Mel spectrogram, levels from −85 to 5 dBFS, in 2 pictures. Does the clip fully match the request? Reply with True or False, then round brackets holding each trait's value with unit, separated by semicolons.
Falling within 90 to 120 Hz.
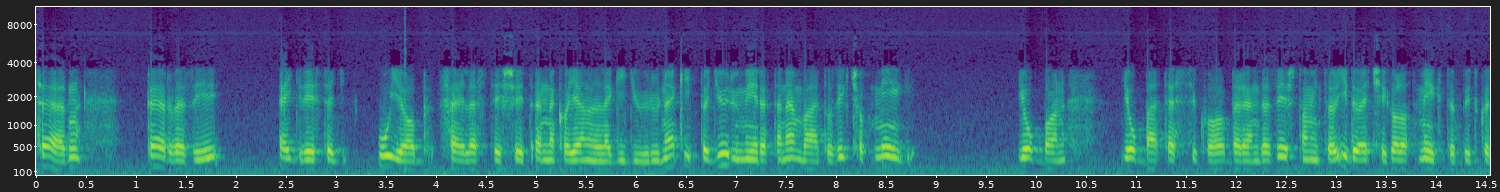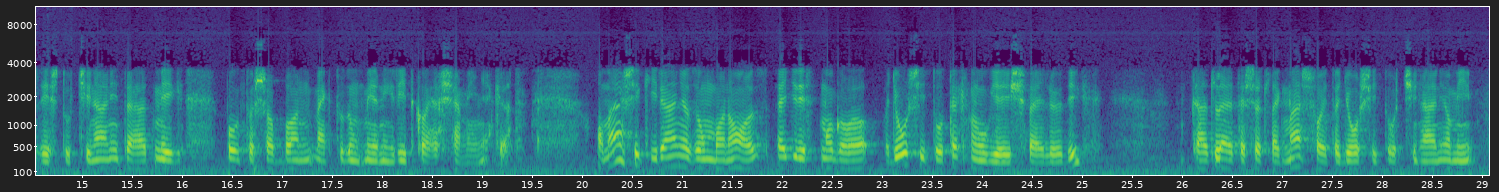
False (130 Hz)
